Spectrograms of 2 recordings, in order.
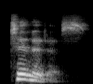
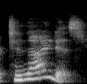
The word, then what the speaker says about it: tinnitus: Tinidis or tenitis. You may have heard it pronounced.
